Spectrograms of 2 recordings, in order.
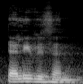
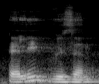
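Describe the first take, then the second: Both takes have the same delivery.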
